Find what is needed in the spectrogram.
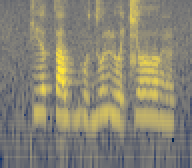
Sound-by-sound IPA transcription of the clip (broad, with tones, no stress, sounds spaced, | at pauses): k i˧˥ ə̯ t̪ a˧ w b u˧˩ d u˧˥ n u˧˩ ə̯ t͡ɕ ɤː˥˨ ŋ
